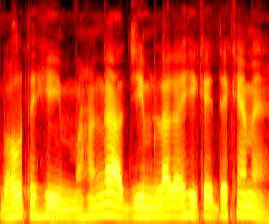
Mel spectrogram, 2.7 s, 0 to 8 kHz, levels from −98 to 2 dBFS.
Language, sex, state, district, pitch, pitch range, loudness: Maithili, male, Bihar, Begusarai, 125 Hz, 120-130 Hz, -17 LUFS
